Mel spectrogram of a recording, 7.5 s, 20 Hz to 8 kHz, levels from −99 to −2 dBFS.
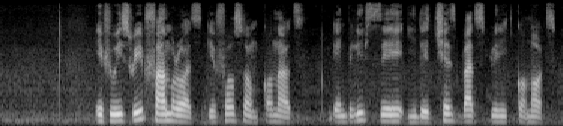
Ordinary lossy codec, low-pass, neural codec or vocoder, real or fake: none; 7.2 kHz; codec, 24 kHz, 0.9 kbps, WavTokenizer, medium speech release version 1; fake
